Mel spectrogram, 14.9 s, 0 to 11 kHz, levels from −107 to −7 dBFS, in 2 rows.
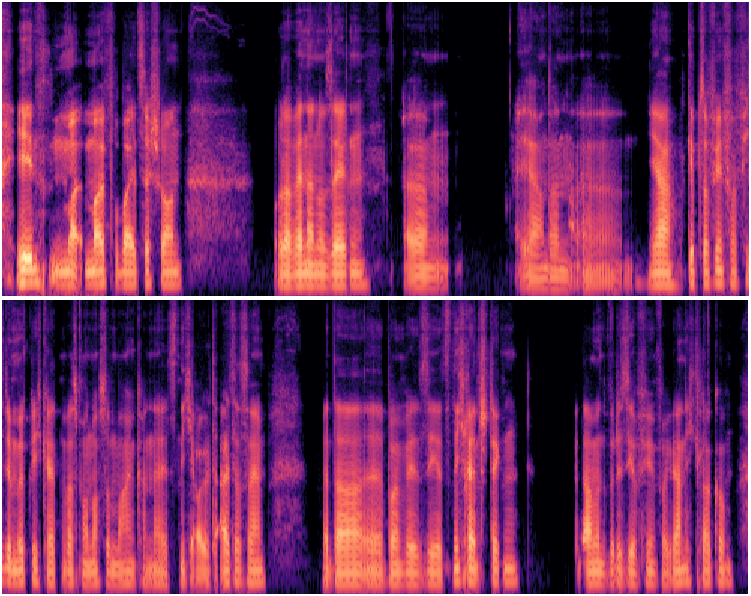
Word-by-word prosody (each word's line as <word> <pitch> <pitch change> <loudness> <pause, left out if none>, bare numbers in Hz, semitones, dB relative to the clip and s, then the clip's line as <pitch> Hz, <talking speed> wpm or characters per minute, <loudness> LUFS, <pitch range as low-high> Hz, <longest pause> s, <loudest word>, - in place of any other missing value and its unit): jeden 105 +1 +11 0.2
mal 95 -1 +6
mal 95 +1 +6
vorbeizuschauen. 90 0 +1 0.9
Oder 85 0 +3
wenn 85 - +6
dann 85 - +4
nur 80 -1 0
selten. 85 +1 +2 0.4
Ähm, 75 -2 -3 0.7
ja, 70 -1 -3
und 70 - -6
dann, 70 -1 -5
äh - - -10 0.3
ja, 90 -1 +4
gibt - - 0
es - - +2
auf 95 - -9
jeden 100 -1 +1
Fall 95 - -6
viele 100 +1 -3
Möglichkeiten, 90 -2 -2
was 85 -1 -4
man 80 - -3
noch 85 - -4
so 85 - -6
machen 80 +2 -6
kann, - - -10
ne? - - -4
Jetzt - - -10
nicht - - -5
Al - - -1
Altersheim, 90 -1 -1 0.6
weil - - -3
da, 80 0 +2
äh, - - -16
wollen 80 -1 -1
wir 80 -1 -1
sie 85 +1 -6
jetzt 80 +4 -5
nicht 100 - -1
reinstecken. 95 0 +1 0.5
Damit 85 -1 0
würde 85 - -3
sie 85 - -4
auf 80 - -12
jeden 85 -2 -5
Fall 80 - -7
gar 90 +1 +1
nicht 95 0 -9
klarkommen. - - -5
85 Hz, 205 wpm, -27 LUFS, 80-95 Hz, 0.9 s, jeden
